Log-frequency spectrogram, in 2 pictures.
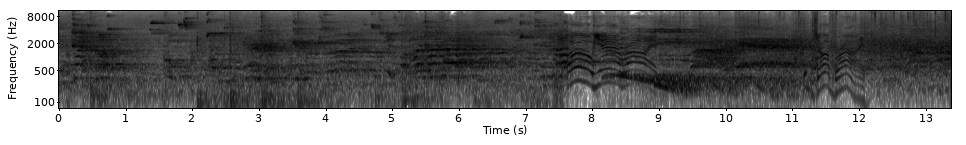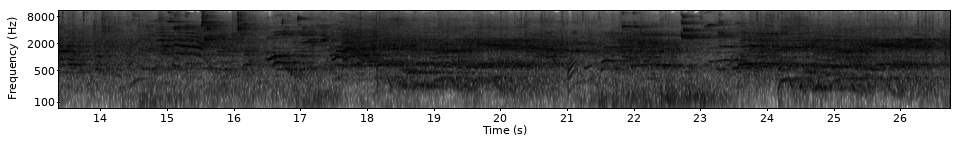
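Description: Basketball being dribbled on a hardwood gym floor, with sneakers squeaking on the court about eight and twelve seconds in, under indistinct voices of players and a small crowd in a large echoing gym.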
